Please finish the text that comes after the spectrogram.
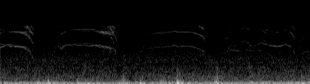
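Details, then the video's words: A few drawn-out, arched starling calls, each rising then dipping, heard at breakfast over a low rumbling background. "Estornino en el desayuno"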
